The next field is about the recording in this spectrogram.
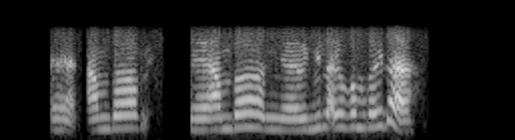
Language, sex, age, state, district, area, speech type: Santali, female, 30-45, West Bengal, Birbhum, rural, conversation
